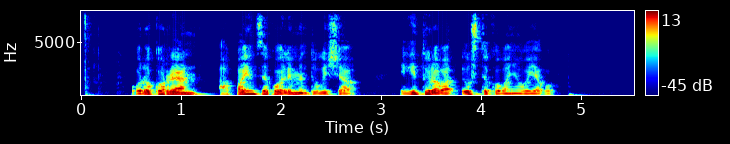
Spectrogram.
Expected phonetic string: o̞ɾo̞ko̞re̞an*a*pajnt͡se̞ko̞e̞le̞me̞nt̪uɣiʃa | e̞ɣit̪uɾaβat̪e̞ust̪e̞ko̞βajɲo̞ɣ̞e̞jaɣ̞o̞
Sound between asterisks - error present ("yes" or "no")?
no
